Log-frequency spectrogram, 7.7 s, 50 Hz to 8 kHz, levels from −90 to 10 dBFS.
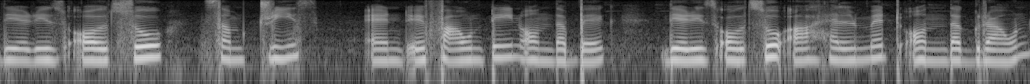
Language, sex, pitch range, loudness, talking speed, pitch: English, female, 205-230 Hz, -16 LUFS, 145 wpm, 215 Hz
